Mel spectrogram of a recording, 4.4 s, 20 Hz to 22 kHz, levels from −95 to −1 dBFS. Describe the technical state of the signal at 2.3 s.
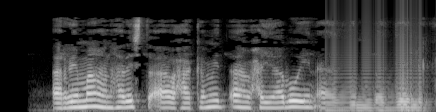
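At 2.3 s the speech carries MP3 compression damage, present across the whole clip rather than at that moment alone. Short of bits, the encoder has zeroed weak frequency lines, which drop in and out between frames, giving a watery, swirly texture with metallic edges on s sounds and softened attacks. The damage is plainly audible and is likely from low-bitrate MP3 encoding, consistent with 47 kbps.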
